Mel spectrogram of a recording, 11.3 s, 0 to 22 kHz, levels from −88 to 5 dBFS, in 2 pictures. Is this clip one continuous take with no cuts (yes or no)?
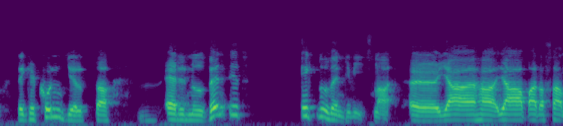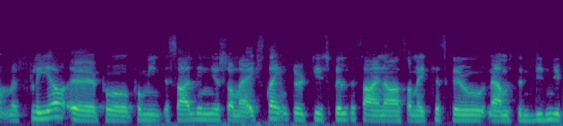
yes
